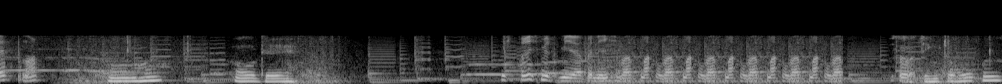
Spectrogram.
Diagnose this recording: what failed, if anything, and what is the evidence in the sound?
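Network and jitter buffer: a skip ahead at 2.10 s. About a second of audio is missing, and the two sides of the jump are butted together with no fill. Audio that arrived late was discarded as newer audio was already queued, so playback latency dropped by roughly a second.

Jitter buffer: a jitter buffer speed-up from 2.16 to 5.35 s. The audio runs at about 112% speed with unchanged pitch and sounds hurried. The buffer was over its target depth and trimmed short pitch-period segments repeatedly, removing roughly 0.4 s in total.

Playback or stream: a broken-record loop from 6.62 to 8.43 s. A 0.42 s fragment repeats exactly four times back to back, and the audio due in that span never plays. The likely cause is a stalled player or stream re-sending its last held fragment. All of this sits inside a call-codec band limited to 4 kHz, consistent with G.711 mu-law.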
